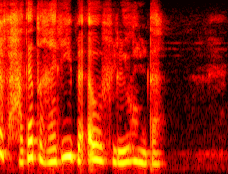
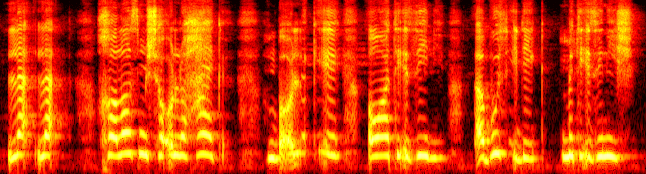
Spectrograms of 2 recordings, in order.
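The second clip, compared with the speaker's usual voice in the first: higher, louder, begging in panic; frightened pleading; 4 semitones higher, 7 dB louder than usual. Retold or imitated. Wife begging an unseen attacker not to hurt her, panicked. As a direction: plead for mercy, half laughing at first. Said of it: "وفضلت تقول".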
